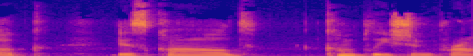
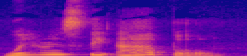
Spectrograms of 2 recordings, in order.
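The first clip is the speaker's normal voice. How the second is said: much higher, lilting question; asking the child; 11 semitones higher than usual. Shown as a demonstration. Parent quizzing child on prepositions, much higher question. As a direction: sing the question up to a small child. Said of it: "ask them".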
